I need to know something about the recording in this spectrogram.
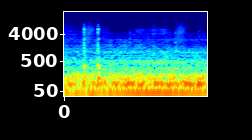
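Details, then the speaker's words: Ford F250 7.3L Powerstroke diesel after backing up a hill: deep idle with an uneven, lumpy, wavering rumble; rough idle, owner hopes it is fuel starvation, and it smooths out once driving. "Still has a little bit funky idle. I don't love that. Yeah, definitely not happy at idle."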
